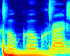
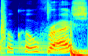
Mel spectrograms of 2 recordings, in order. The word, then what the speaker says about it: Coco Crush: past couple of videos it's called Coco crush not Coco brush and then I'm going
